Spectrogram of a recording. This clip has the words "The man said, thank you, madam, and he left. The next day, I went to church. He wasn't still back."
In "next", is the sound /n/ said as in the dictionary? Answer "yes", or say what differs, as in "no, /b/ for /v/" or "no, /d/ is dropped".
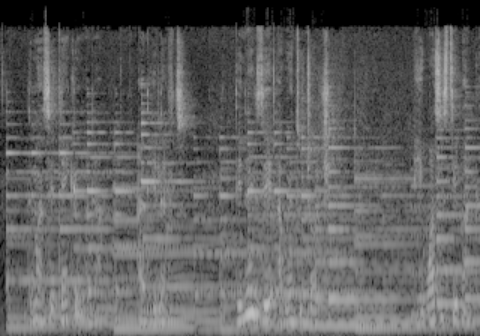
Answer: yes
